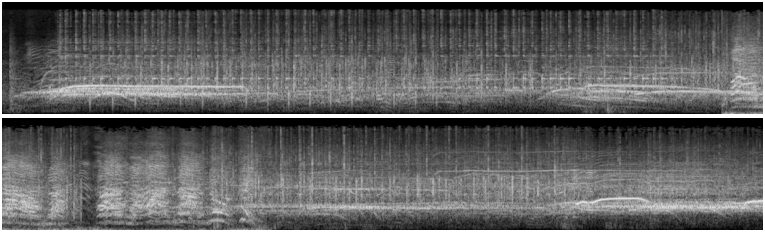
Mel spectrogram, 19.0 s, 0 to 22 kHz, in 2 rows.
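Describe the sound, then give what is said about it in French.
A large, boisterous golf crowd at the start of hole number 1 in the morning, with the stands half full, roars and chants without pause, with a louder burst of rhythmic clapping and shouting midway before the cheering settles back into a steady din. “on vous propose tout de suite de vivre un peu de l'intérieur le départ du trou numéro 1. C'était ce matin et il y avait déjà beaucoup d'ambiance.”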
